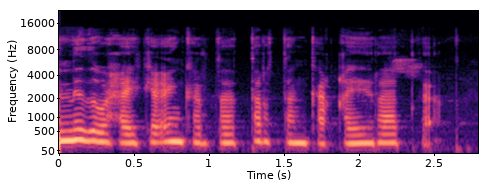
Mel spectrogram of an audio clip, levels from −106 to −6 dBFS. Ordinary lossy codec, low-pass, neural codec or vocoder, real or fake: none; 14.4 kHz; none; real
